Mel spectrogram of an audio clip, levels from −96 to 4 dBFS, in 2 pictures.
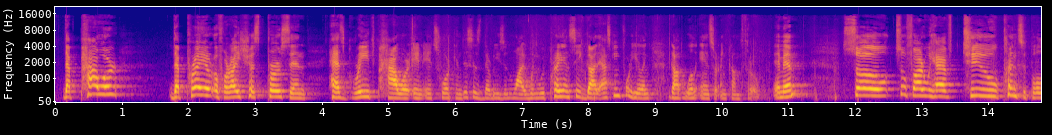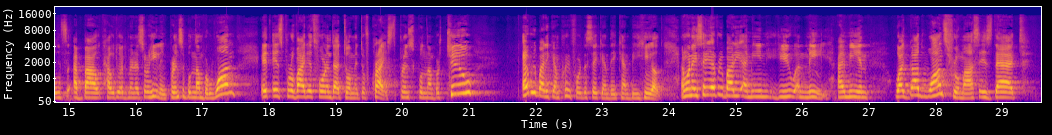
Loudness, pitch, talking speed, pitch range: -16 LUFS, 225 Hz, 190 wpm, 200-275 Hz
